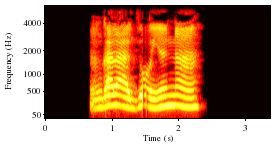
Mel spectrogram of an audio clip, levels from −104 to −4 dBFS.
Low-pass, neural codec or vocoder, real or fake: 5.4 kHz; none; real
